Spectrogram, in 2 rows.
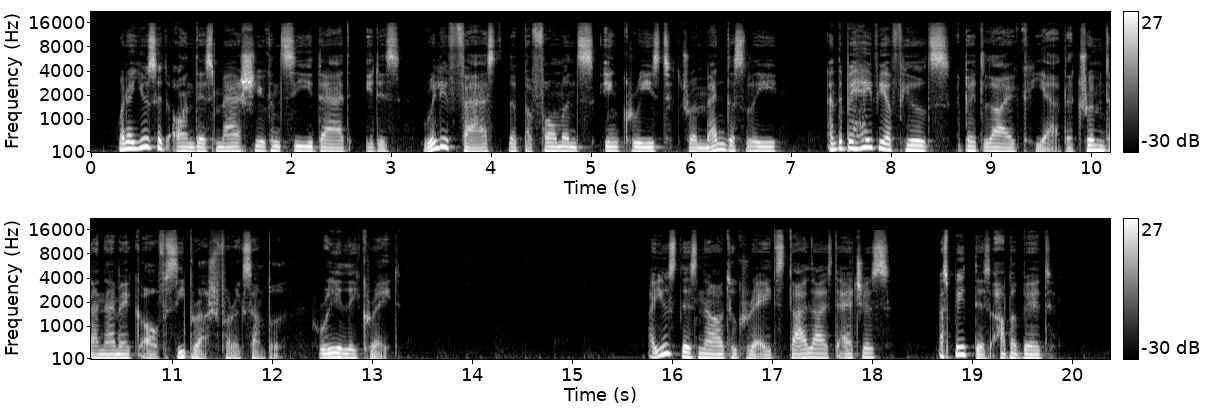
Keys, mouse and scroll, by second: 2.0 f, 3.8-8.8 drag, 8.8-9.8 middle drag, 9.8 click, 10.5-11.4 middle drag, 11.4-12.5 drag, 12.5 middle click, 12.9 click, 13.8 middle click, 14.2-15.7 drag, 15.7 middle click, 16.1 click, 16.9 middle click, 17.3 click, 18.1 middle click, 18.7-19.7 drag, 19.9 middle click, 20.2-20.3 drag.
